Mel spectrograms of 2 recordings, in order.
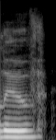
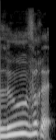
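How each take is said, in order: First: It is pronounced with an American pronunciation. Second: It is pronounced with a French pronunciation. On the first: "as Americans would say" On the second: "I'm saying it the French way"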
